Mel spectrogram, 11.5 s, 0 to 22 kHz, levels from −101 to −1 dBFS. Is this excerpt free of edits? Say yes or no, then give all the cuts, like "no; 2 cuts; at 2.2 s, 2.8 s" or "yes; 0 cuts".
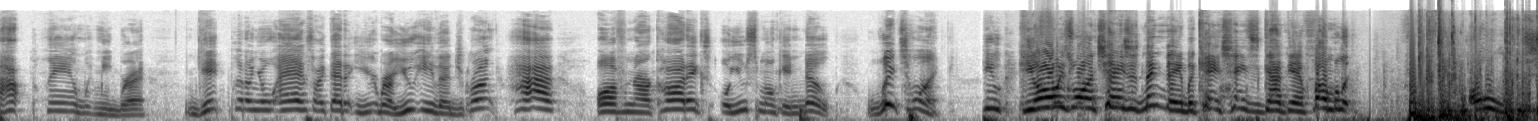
no; 2 cuts; at 7.2 s, 10.3 s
